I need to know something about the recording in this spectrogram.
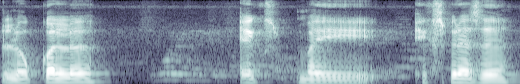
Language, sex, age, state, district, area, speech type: Sindhi, male, 30-45, Gujarat, Junagadh, urban, spontaneous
